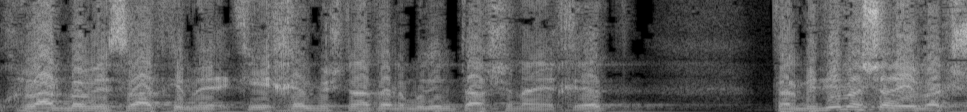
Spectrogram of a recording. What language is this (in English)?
Hebrew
